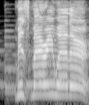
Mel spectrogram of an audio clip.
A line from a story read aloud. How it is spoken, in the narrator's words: he shouted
